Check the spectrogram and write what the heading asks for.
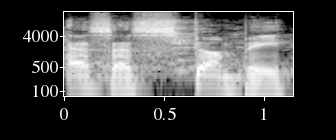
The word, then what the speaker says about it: SS Stampy: Well, I was almost about to say A, SS Stumpy, but how he pronounces it is SS Stumpy.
